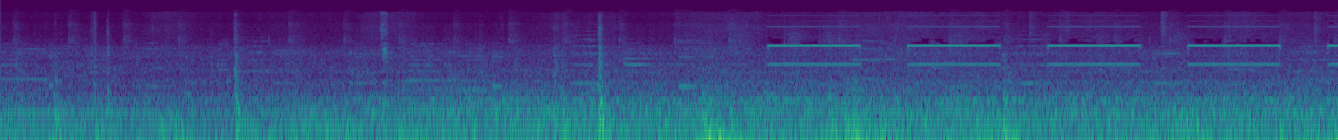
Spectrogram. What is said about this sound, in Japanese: 久しぶりにね、あのー、車を運転してるのでなんかね変な感じですね。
